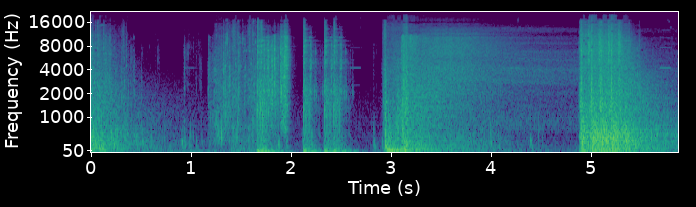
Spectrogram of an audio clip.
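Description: Automatic gunfire from the shooter game CS:GO rattles in several loud, close bursts separated by short gaps, with rapid sharp shots and a quieter stretch between volleys.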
